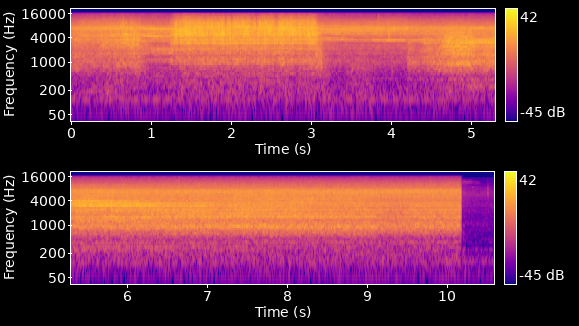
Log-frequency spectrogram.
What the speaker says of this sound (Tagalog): bugahan muna natin yung sa may radiator cap ng blower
